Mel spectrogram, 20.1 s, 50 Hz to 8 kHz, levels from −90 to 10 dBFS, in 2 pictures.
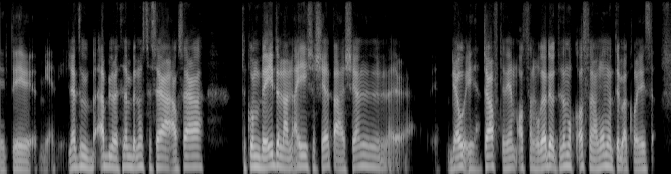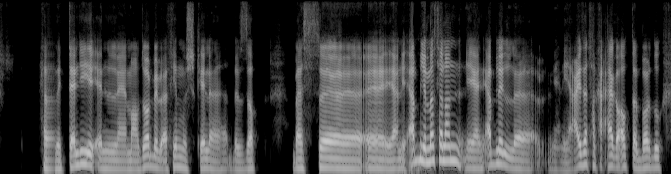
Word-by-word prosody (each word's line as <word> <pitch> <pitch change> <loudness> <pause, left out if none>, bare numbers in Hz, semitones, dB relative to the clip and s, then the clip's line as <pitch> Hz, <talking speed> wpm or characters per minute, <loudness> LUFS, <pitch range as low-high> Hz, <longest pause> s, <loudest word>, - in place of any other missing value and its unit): ت - - -30
يعني 105 -2 -4
لازم 130 -1 -1
قبل 135 -1 +2
ما 120 - +3
تنام 135 +2 -3
بنُص 135 0 -3
ساعة 130 +1 +3
أو - - 0
ساعة، 135 +3 +1 0.6
تكون 135 -1 +1
بعيد 135 +5 +5
عن 120 -5 +2
أي 140 +3 +1
شاشات، 125 +2 -2
عشان 130 +5 -3 1.0
جو 135 +2 +2 0.3
تعرف 135 0 +4
تنام 125 +2 -4
أصلًا، 120 -3 -5
وجودة 135 +3 +4
نومك 140 0 -2
أصلًا 135 -3 -1
عمومًا 135 +4 0
تبقى 110 -2 -2
كويِسة. 110 0 -5 0.8
فبالتالي 110 - +1
الموضوع 105 +2 -1
بيبقى 125 -6 0
في 135 +6 -3
مشكلة. 110 -4 -4
بالضبط، 105 0 -5 0.5
بس 115 +3 -2
آآ، 115 -2 +4
يعني، 110 +1 0
قبل 200 +1 +4
مثلًا 205 -2 +3
يعني، 115 -2 -1
قبل 165 +3 +1
ال 115 -9 0 0.2
يعني 95 -3 -13
عايِز 150 +2 +2
أفهم 150 -3 -4
ح - - -1
حاجة 140 -1 +1
أكتر 135 - -3
برضه. 125 +2 -2
125 Hz, 140 wpm, -21 LUFS, 110-140 Hz, 1.0 s, بعيد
